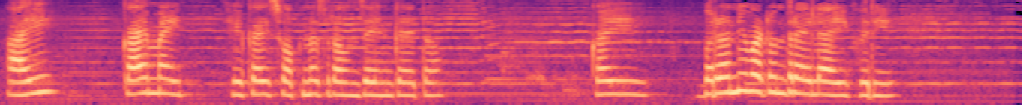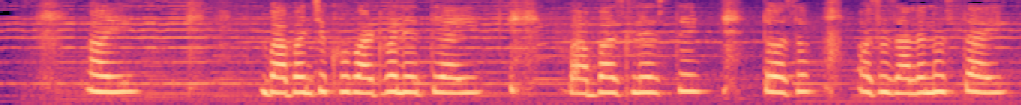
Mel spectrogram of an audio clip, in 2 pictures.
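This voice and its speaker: A woman voicing a troubled young married daughter in a cartoon. She talks in a hesitant, pleading way with halting restarts. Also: very high-pitched, level tone. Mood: tearful. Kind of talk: Marathi cartoon voice acting. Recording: dull lo-fi with faint background music.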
